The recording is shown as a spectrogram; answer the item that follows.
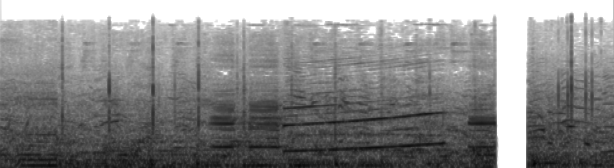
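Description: Street parade sound: music and crowd voices, with scattered sharp clicks and, about three seconds in, a siren-like tone rising slowly in pitch for about a second and a half. The sound cuts out for a moment near the end.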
